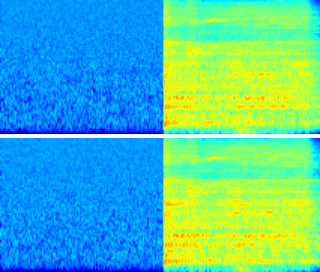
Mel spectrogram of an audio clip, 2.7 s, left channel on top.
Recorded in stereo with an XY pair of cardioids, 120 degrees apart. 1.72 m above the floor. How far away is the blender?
About 3 m.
